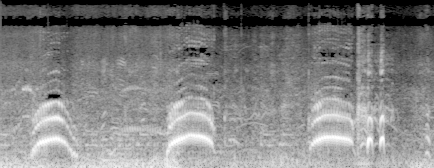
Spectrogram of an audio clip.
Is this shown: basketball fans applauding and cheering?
no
